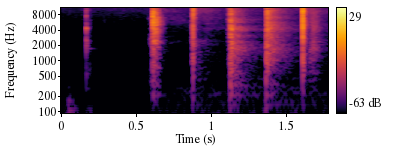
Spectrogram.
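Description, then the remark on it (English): A person claps their hands as a round of applause for a football team's Super Bowl run and its win over Joe Burrow: two soft claps, a brief pause, then five sharp, crisp claps in a quick, steady rhythm. Nobody speaks. “I want to start off this by giving them a round of applause”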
